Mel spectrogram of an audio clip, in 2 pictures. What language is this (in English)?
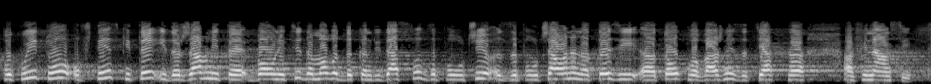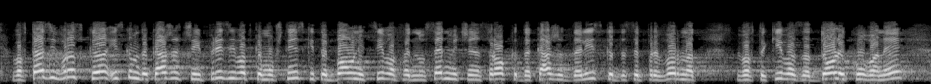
Bulgarian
